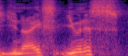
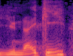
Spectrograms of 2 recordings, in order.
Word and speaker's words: Eunice: we would pronounce this Eunice, at the actual Greek it would be Eunike, I am persuaded that in thee also, unfeigned believing.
